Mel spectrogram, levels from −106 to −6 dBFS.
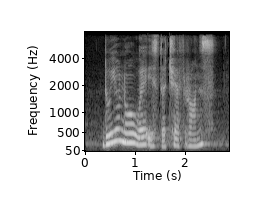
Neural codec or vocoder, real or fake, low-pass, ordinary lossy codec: none; real; 7.2 kHz; AAC, 32 kbps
